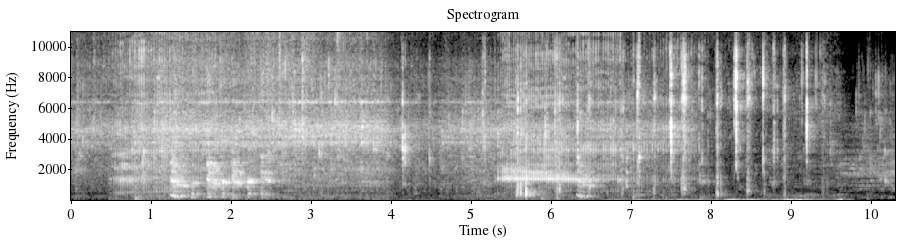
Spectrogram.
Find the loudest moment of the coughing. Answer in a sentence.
The volume of the coughing peaks at 1 second.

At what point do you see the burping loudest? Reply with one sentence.
The volume of the burping peaks at 6 seconds.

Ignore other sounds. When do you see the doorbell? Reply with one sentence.
The doorbell can't be heard in this clip.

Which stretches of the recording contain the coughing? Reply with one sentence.
The coughing can be heard from 0.8 to 2.5 s and from 5.8 to 6.7 s.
